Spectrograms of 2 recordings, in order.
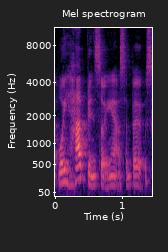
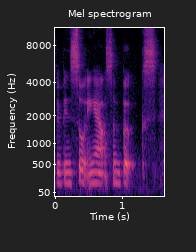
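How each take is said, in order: First: "had" stressed as a self-correction. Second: Said in the usual way. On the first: Real, not acted. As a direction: lean on "had" to correct yourself. Corrects the tense with emphasis.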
